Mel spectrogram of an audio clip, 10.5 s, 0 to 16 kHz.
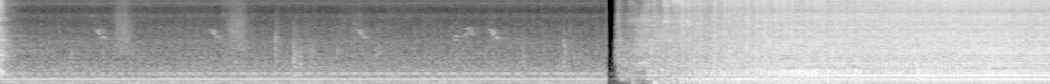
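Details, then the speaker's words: Craftsman rear-engine tractor, 13 hp Tecumseh OHV single-cylinder, after valve work for no compression: catches after a pause and runs unevenly, surging; sounds lean, fuel issue suspected, owner may recheck the float and valves. "now she's cranky might want to check the valves again after it runs a little bit definitely okay so that's a fuel issue right there you know it seems like it has fuel in it it's like it's almost running"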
